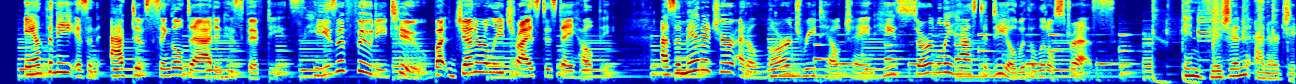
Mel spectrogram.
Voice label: Narration

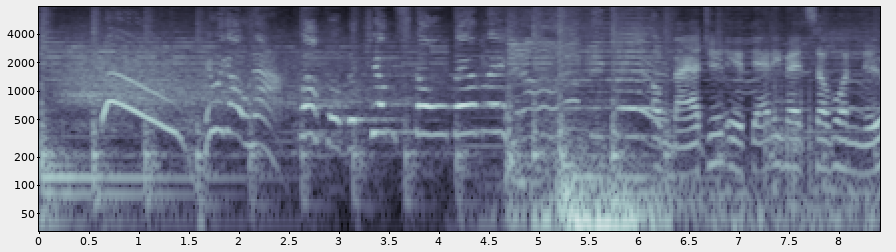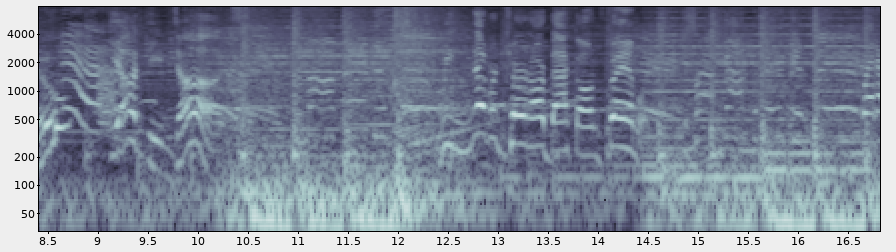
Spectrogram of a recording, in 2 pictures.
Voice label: TV Spots; The Righteous Gemstones

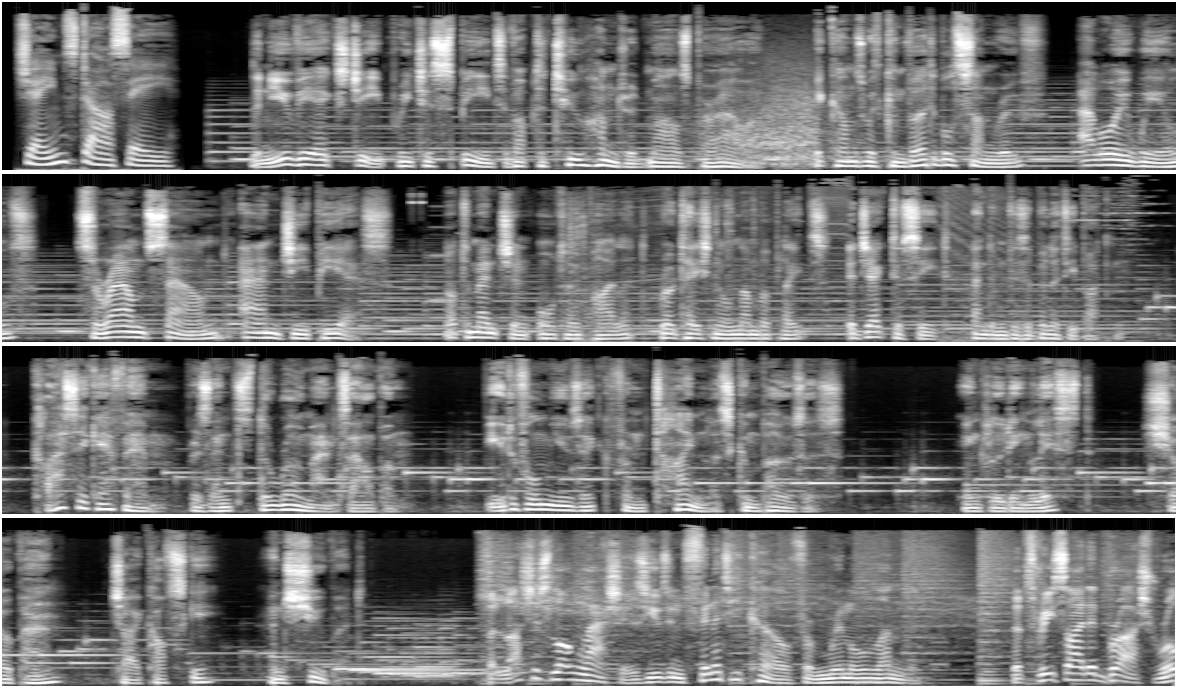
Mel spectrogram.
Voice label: commercial

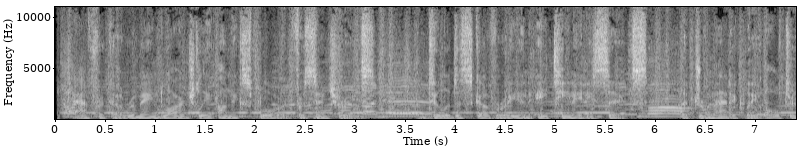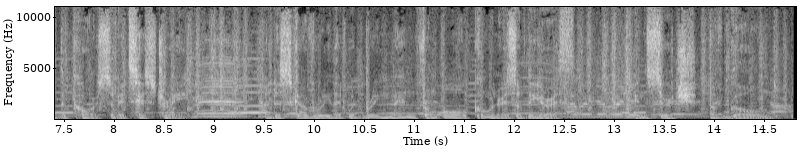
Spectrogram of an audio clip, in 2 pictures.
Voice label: Narration

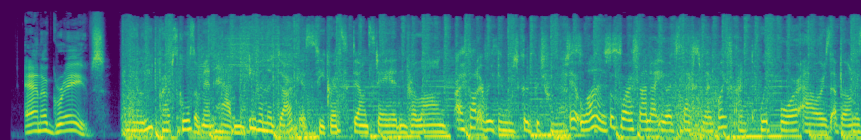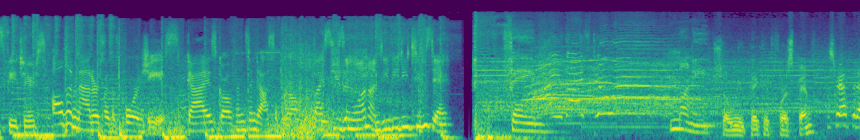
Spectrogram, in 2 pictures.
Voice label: promos

